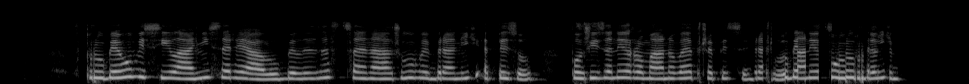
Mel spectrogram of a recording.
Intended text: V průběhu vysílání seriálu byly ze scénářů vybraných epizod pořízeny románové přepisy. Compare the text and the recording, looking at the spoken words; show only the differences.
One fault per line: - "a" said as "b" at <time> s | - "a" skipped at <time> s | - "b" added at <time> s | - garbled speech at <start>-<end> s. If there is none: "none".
- garbled speech at 7.5-9.0 s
